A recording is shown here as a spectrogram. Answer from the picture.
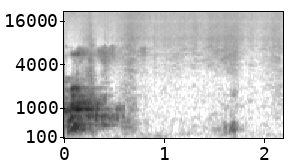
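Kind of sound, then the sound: animal, poodle barking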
